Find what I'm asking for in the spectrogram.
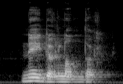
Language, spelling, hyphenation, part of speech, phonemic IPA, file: Dutch, Nederlander, Ne‧der‧lan‧der, noun, /ˈneː.dərˌlɑn.dər/, Nl-Nederlander.ogg
- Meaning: 1. a Dutchman, citizen of - or person originating from the kingdom of the Netherlands 2. inhabitant of the Low Countries, roughly including present Dutchmen, Belgians and Luxemburgers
